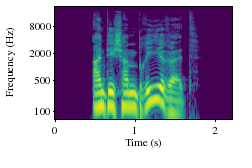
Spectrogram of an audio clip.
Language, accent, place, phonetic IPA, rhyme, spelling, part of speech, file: German, Germany, Berlin, [antiʃamˈbʁiːʁət], -iːʁət, antichambrieret, verb, De-antichambrieret.ogg
- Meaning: second-person plural subjunctive I of antichambrieren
